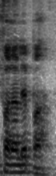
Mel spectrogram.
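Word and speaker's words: hvala lepa: Je vais essayer du moins comment ça se prononce. Mais merci, vous dites Fala Lepa.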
